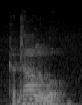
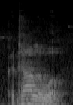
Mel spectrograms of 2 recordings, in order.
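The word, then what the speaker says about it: καταλύω: Se pronuncia así. Strong's G 2647, Cataluo. Cataluo.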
